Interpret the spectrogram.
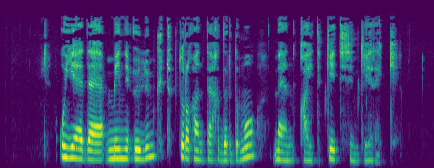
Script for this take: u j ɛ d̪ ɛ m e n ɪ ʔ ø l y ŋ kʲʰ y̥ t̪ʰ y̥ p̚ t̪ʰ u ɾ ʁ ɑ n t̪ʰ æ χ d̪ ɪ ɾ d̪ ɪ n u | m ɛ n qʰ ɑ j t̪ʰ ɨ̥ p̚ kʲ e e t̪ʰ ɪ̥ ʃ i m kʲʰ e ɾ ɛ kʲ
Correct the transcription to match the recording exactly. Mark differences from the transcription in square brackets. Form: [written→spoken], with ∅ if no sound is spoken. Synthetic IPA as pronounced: u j ɛ d̪ ɛ m e n ɪ ʔ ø l y [ŋ→m] kʲʰ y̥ t̪ʰ y̥ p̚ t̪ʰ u ɾ ʁ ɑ n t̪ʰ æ χ d̪ ɪ ɾ d̪ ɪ [n→m] u | m ɛ n qʰ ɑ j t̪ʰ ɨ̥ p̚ kʲ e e t̪ʰ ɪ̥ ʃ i m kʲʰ e ɾ ɛ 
